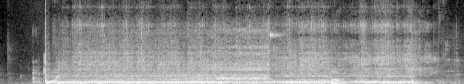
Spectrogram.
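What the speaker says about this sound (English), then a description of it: "So I was able to drill both my holes exactly where I wanted them." A magnetic drill press bores into metal with a steady, loud mechanical whine for several seconds, starting abruptly and stopping near the end, with a brief pitch shift midway.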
